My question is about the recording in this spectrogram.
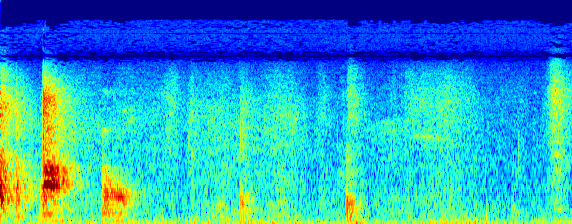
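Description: A disposable plastic syringe being handled: two sharp plastic snaps in the first half second, then a few fainter clicks and a light rustle.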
